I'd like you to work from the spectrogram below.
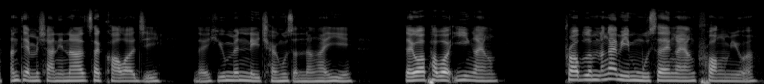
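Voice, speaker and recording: A woman's voice: fairly low pitch, no echo, studio quality. A woman hosting a solo podcast in a casual, chatty way, often laughing and dropping English words into her talk. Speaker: podcast host.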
